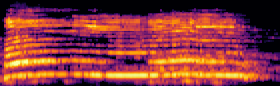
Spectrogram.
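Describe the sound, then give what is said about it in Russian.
A person's voice imitates a howl: one long, steady, wailing tone held for about two seconds, loud, with a rich harmonic quality and a slight fade at the end. “И он воет два часа.”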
